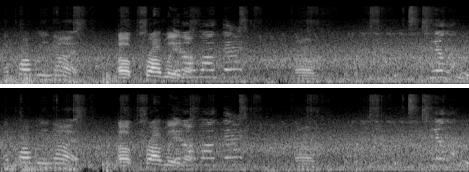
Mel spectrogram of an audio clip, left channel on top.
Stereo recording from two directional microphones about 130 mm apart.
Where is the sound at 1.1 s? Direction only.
60° left (ahead or behind).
